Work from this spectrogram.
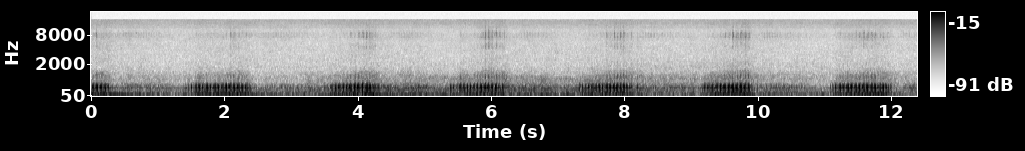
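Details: Purring domestic cat, a relaxing sleep recording: six or seven swelling rumbles, each roughly a second long, separated by softer low purring, a slow breathing rhythm of about one cycle every two seconds.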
